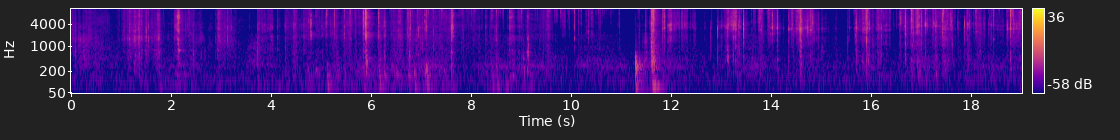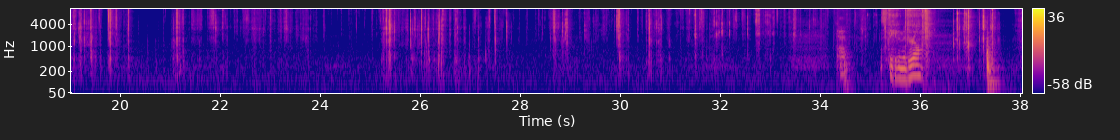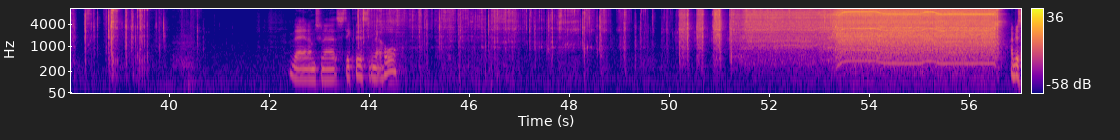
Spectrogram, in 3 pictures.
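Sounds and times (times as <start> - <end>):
tape pulled off roll and torn: 1.0 - 40.7, 43.8 - 52.1.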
